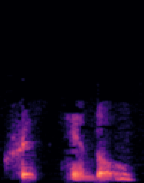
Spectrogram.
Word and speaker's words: Christkindl: And the German pronunciation of Christ child is Christkindl, like kindergarten, kindercare. Kindl means child.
